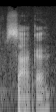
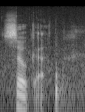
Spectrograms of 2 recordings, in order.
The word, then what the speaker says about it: Sokka: the cartoons, you know, Sokka, that's his name, S-O-K-K-A. If he was Japanese, it would be pronounced Soka, or Soka, yeah, you know, a little more delay on there. And so, you know, I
